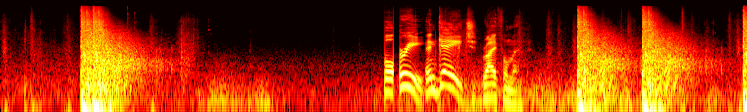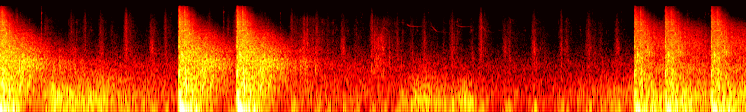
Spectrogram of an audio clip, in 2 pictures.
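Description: A rifle fires loud shots, one at a time, each echoing away.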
